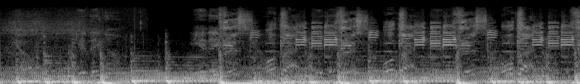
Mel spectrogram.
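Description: An upbeat song with a steady thumping beat plays as a segment intro, loud and without talk over it.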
